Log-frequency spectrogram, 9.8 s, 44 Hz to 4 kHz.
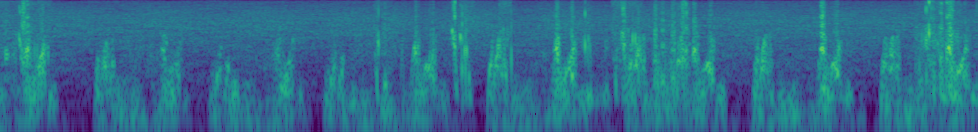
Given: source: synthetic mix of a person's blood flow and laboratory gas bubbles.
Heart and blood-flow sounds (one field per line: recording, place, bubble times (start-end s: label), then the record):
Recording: Doppler ultrasound of blood flow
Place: precordium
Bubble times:
0.01-0.54 s: bubbles
3.75-3.93 s: bubbles
4.52-4.77 s: bubbles
5.01-5.18 s: bubbles
5.83-6.46 s: bubbles
6.53-6.94 s: bubbles
9.16-9.64 s: bubbles
From the record:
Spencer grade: 3 (all of the cardiac periods contain showers or single bubble signals, but not dominating or overriding the cardiac motion signals)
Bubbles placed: anywhere in the cardiac cycle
